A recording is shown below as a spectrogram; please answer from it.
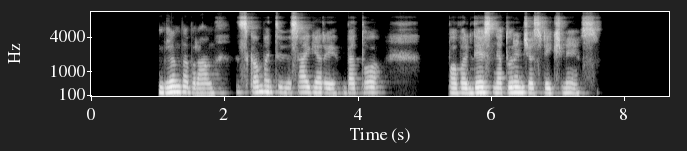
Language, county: Lithuanian, Panevėžys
